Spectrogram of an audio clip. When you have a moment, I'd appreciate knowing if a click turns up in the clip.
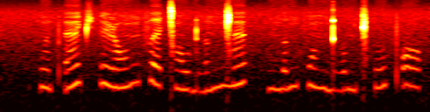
yes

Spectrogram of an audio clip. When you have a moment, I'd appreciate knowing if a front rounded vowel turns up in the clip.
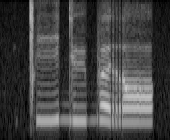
yes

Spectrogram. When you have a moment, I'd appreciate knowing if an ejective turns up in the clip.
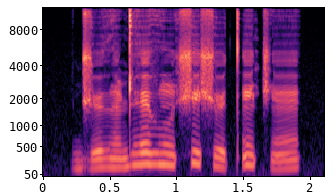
yes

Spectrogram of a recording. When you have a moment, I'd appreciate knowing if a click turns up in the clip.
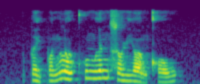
no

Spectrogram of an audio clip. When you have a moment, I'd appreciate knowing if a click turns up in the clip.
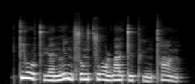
no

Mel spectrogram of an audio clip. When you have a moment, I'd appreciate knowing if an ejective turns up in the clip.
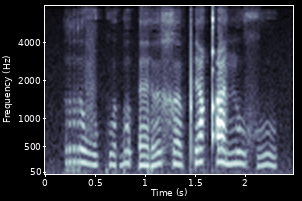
yes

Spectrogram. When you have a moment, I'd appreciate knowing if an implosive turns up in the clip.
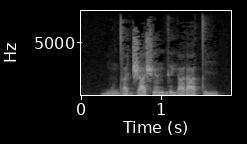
no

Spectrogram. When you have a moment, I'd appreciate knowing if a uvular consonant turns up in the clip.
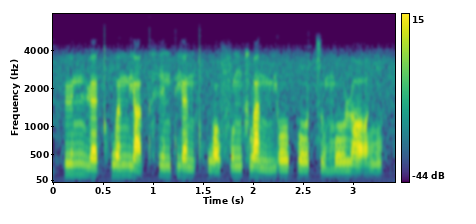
no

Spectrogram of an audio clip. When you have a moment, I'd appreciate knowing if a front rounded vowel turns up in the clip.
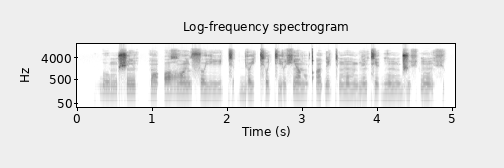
no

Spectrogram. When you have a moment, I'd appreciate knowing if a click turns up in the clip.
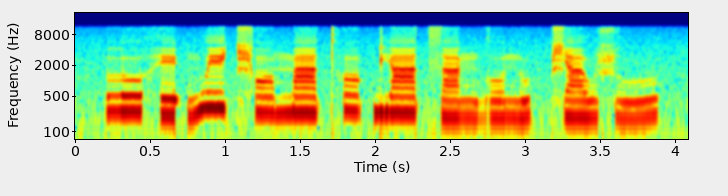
no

